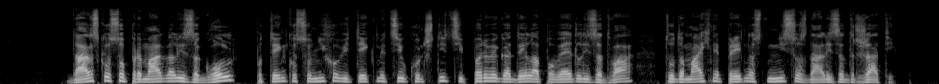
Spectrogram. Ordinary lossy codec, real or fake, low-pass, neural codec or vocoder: none; real; 14.4 kHz; none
